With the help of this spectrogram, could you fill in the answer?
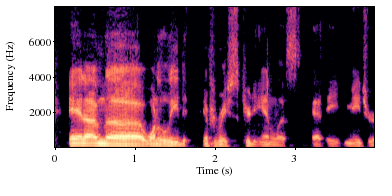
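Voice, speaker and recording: A man's voice in a dry, close sound with no echo. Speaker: information security analyst, panel guest.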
